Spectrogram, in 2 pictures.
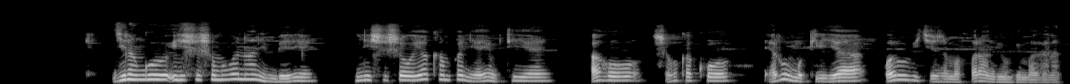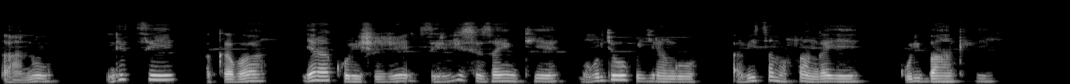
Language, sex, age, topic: Kinyarwanda, male, 18-24, finance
